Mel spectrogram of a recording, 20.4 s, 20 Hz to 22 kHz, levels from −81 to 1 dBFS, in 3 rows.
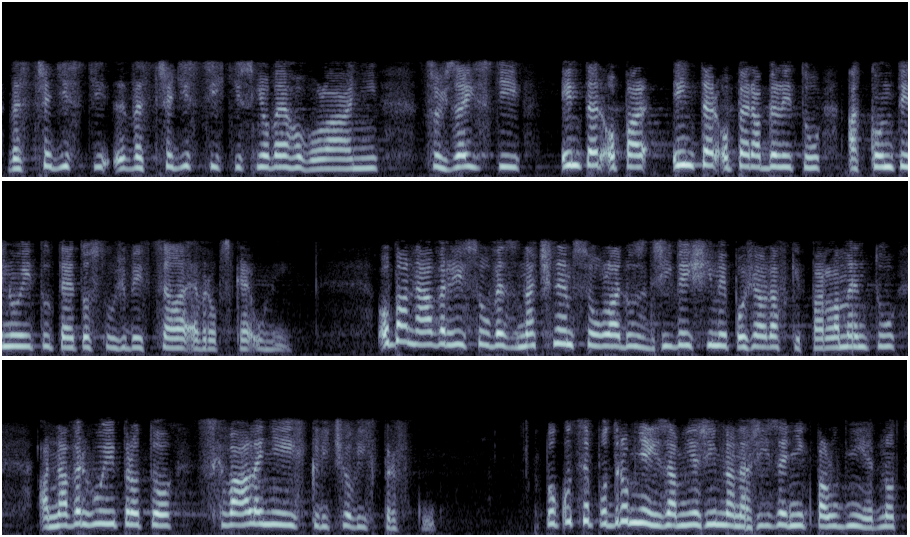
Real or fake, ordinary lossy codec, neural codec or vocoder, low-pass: real; Opus, 32 kbps; none; 5.4 kHz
